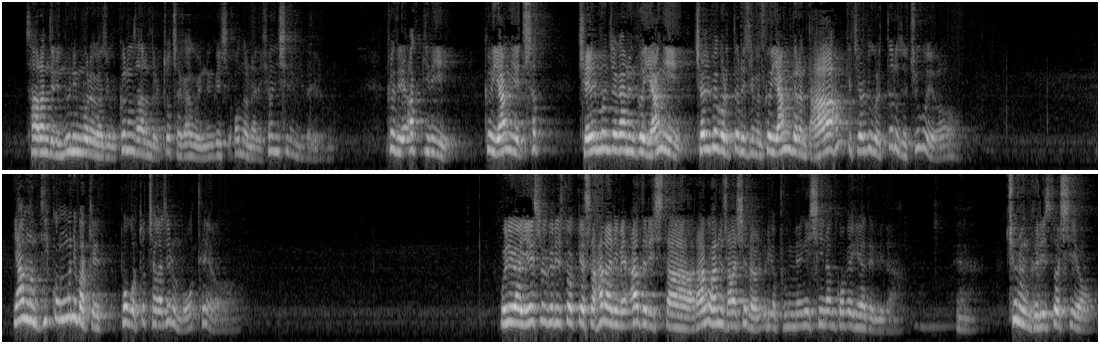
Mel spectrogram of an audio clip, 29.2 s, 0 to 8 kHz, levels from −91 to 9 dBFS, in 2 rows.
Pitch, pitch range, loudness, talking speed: 225 Hz, 195-245 Hz, -26 LUFS, 310 characters per minute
